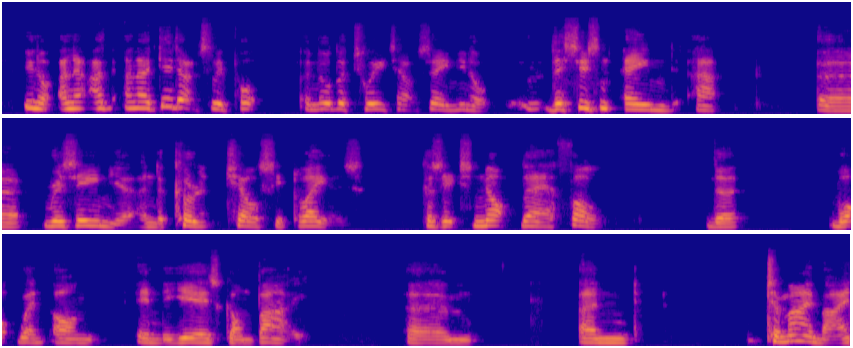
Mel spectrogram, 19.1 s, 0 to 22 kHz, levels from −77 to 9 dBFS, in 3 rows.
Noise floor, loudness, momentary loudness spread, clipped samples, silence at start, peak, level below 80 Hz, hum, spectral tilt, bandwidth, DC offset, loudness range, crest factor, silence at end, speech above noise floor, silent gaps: -78 dBFS; -22 LUFS; 14 LU; under 0.1%; 0.2 s; -4 dBFS; -72 dBFS; none; -6 dB/octave; 12 kHz; under 0.1%; 4 LU; 18 dB; 0 s; 56 dB; none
